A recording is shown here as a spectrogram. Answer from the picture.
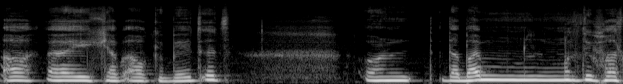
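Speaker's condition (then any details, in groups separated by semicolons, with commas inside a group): Down syndrome; age 26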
